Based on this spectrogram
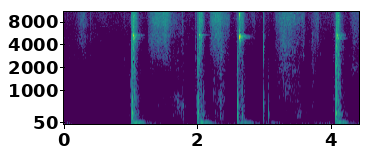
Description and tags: Shoe Squeaks 1-02
shoe squeaks on tile floor
floor, Shoe, squeaks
